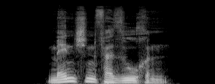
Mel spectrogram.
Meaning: dative plural of Menschenversuch
- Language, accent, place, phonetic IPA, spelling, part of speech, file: German, Germany, Berlin, [ˈmɛnʃn̩fɛɐ̯ˌzuːxn̩], Menschenversuchen, noun, De-Menschenversuchen.ogg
